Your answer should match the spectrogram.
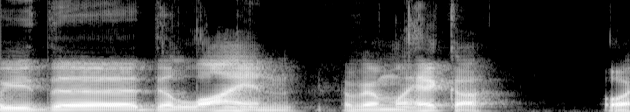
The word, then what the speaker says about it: Almuñécar: I heard someone call you the Lion of Almuñécar, or how I pronounce that terribly. Almuñécar, yeah. Almuñécar.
